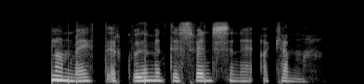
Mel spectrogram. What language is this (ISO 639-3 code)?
isl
